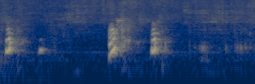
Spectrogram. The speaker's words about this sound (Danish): Det er lyden af en hund. En hund, der drømmer.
